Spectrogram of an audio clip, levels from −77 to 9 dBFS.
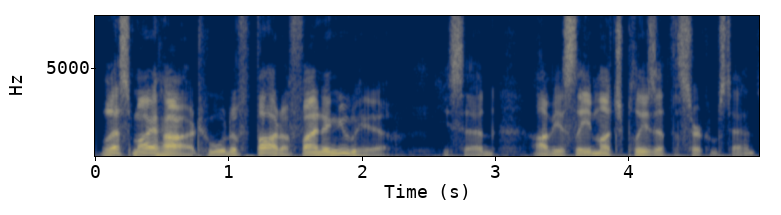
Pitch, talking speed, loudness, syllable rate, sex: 105 Hz, 230 wpm, -19 LUFS, 6.5 syllables/s, male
